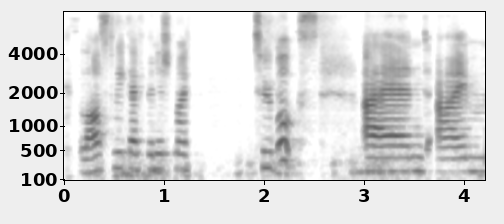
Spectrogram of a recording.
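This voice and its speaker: Someone with a South African accent speaks in a bright, sharp tone. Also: woman, dry, close sound with no echo. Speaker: divorce coach. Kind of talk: casual chat.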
